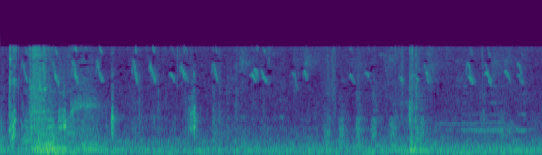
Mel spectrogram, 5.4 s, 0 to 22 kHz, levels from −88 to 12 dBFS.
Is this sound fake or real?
fake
